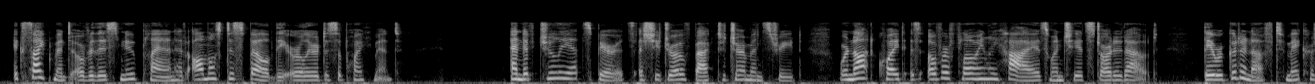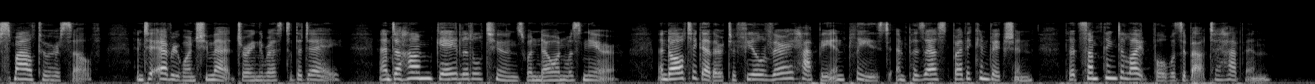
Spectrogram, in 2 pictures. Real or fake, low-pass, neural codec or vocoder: fake; 7.2 kHz; codec, 16 kHz, 4 kbps, FreqCodec, larger model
